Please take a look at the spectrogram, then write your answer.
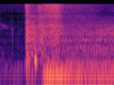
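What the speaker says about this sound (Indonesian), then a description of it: "kita nyalakanlah mesinnya" A used car's engine cranks and catches after a quiet moment, firing up abruptly then settling into a steady, close idle hum.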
